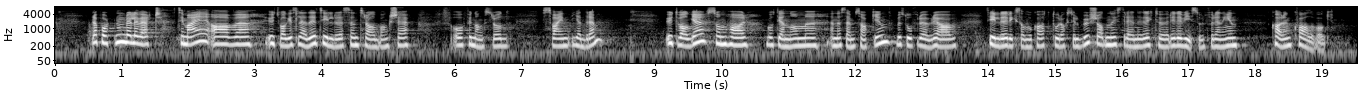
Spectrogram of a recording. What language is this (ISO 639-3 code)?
nor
